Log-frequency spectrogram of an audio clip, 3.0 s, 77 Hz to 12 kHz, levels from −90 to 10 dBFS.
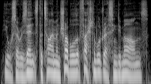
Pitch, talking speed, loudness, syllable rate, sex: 140 Hz, 220 wpm, -17 LUFS, 6.5 syllables/s, male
